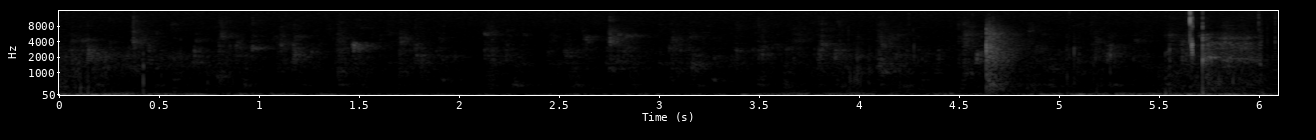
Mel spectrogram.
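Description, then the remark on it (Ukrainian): A dog laps water from a bowl, a steady run of soft wet slurps and clicks with a couple of sharper splashes near the end. Nobody speaks. “Почекаю, коли собака поп'є води.”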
